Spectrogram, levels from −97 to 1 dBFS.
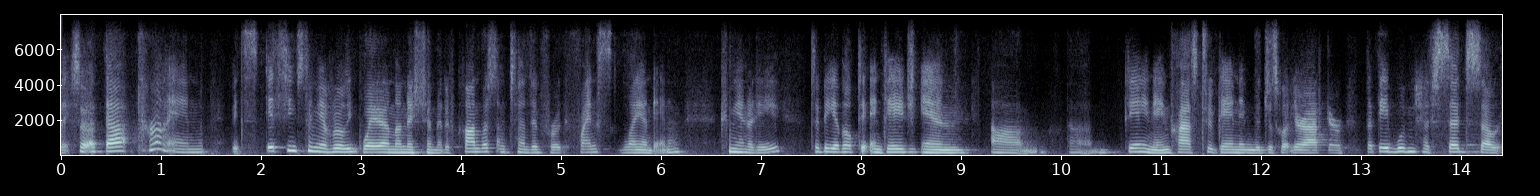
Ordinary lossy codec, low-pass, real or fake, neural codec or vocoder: Opus, 32 kbps; 7.2 kHz; fake; codec, 16 kHz, 0.5 kbps, X-Codec, HuBERT features, trained on general audio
